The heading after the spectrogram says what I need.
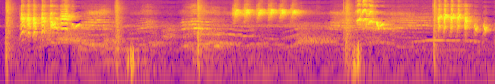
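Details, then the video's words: Golden-fronted leafbird singing: rapid buzzy chattering bursts alternating with high thin whistled notes and trills, broken by sharp clicks and knocks. "Good Performance of Golden Fronted Leafbird"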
